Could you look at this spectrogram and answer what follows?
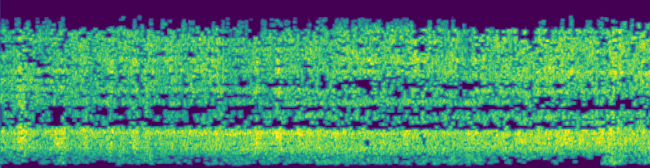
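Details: Dental Airflow air-polishing for tooth stain removal, done after ultrasonic or hand scaling: a steady, loud hiss of pressurized air and water spray.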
